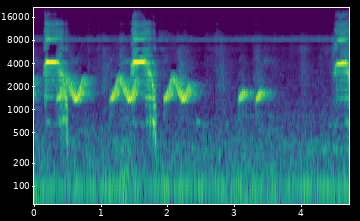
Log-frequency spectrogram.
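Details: Little hornbill: loud calls that open with a high whistled note and sweep down into zigzag up-and-down notes, given in bursts with short pauses, plus a steady faint high whine in the background.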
